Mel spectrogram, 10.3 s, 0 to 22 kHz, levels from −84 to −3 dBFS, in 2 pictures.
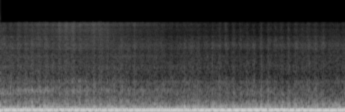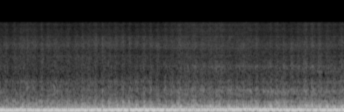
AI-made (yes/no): yes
